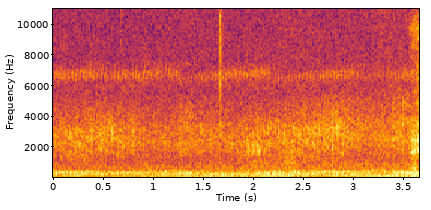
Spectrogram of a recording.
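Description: An aircraft engine in flight in Aviassembly, a steady propeller drone with a low humming tone that holds evenly and swells slightly toward the end.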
